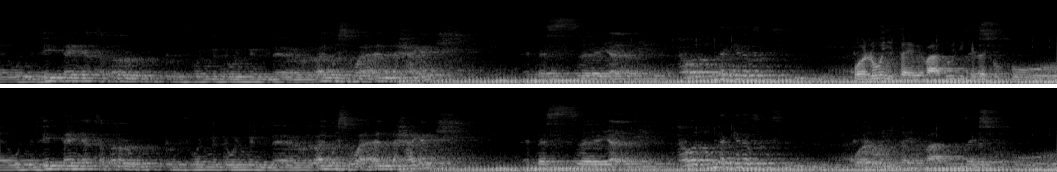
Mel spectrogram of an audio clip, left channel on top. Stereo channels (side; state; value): both; normal; correlation 0.81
